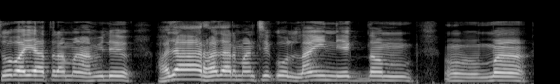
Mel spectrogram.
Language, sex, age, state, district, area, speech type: Nepali, male, 60+, West Bengal, Kalimpong, rural, spontaneous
